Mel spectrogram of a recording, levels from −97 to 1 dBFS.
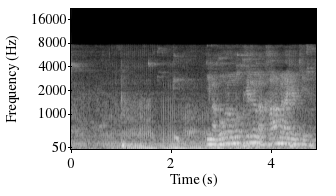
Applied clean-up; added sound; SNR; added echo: none; Purr; 6 dB; reverberation time 1.1 s.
